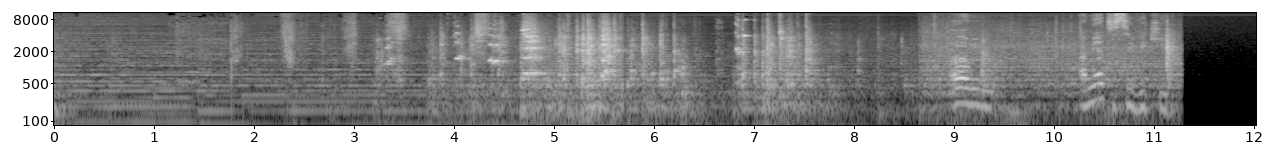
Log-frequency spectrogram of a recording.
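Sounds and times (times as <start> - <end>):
metal gate lock clanking: 3.2 - 8.6.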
